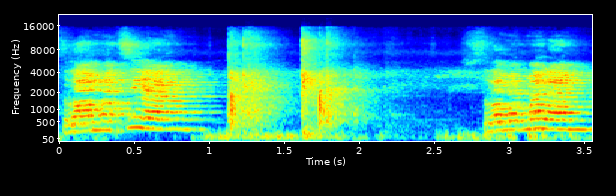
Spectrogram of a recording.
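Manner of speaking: high, loud classroom cues; called greetings. Shown as a demonstration. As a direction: call each greeting out to the class. (salam diserukan keras kepada kelas)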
